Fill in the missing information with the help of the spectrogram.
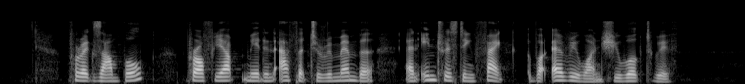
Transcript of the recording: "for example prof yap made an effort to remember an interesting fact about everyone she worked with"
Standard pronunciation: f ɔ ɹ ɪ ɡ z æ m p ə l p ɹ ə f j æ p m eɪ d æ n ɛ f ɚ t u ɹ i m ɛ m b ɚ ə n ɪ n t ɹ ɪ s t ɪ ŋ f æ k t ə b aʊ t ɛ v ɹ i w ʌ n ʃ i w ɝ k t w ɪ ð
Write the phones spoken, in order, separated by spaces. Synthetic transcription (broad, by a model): f ɔ ɹ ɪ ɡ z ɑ m p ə l p ɹ ə f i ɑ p m eɪ d æ n ɛ f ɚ t u ɹ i m ɛ m b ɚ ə n ɪ n t ɹ ɪ s t ɪ ŋ f æ k t ə b aʊ t ɛ v ɹ i w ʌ n ʃ i w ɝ k t w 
